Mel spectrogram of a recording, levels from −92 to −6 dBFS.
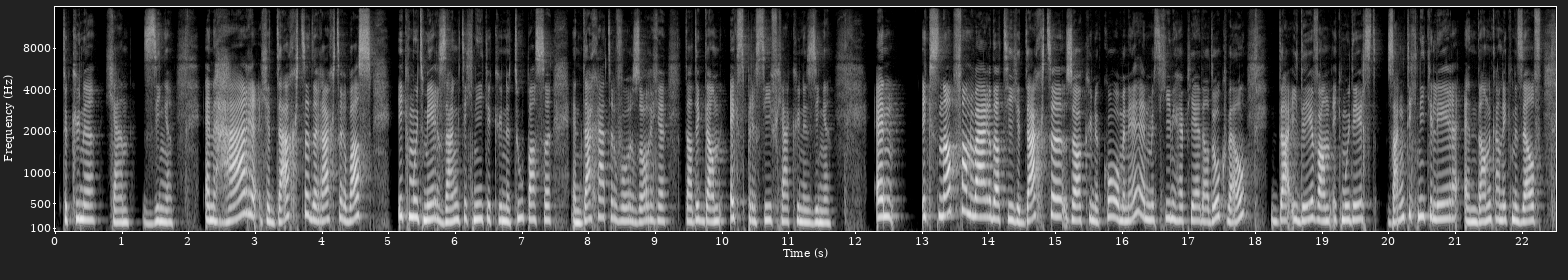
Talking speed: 155 wpm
